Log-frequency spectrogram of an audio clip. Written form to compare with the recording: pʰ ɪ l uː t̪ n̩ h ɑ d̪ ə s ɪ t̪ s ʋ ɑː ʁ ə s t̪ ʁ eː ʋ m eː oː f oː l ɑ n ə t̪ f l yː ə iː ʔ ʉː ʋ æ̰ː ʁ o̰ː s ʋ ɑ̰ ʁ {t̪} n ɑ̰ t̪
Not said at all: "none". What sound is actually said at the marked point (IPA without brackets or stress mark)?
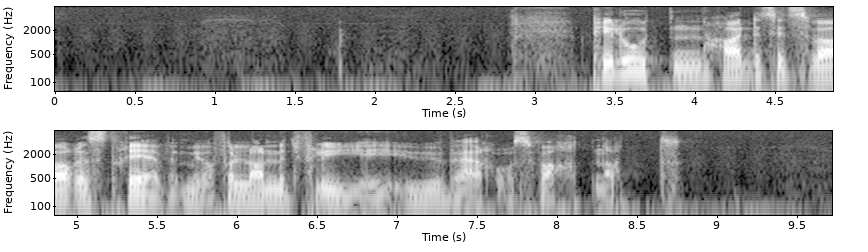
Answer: t̪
